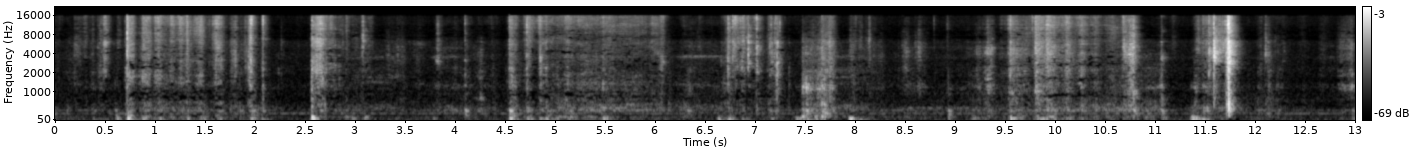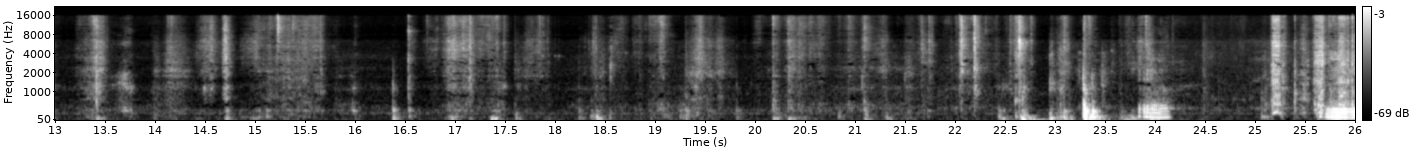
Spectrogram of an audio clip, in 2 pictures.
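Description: Hobby knife cutting painted foam board on a cutting mat: short scratchy strokes of the blade through the board, stopping and starting, with one sharp click about halfway through. In the last few seconds, the board pieces are handled and pressed into place.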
